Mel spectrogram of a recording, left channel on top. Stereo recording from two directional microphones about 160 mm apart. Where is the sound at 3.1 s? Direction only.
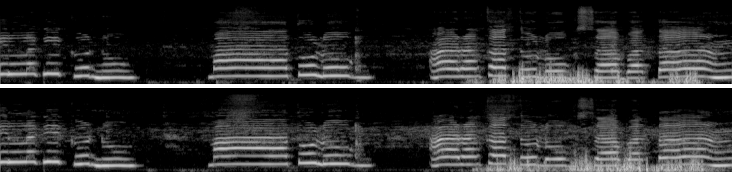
25° left (ahead or behind).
